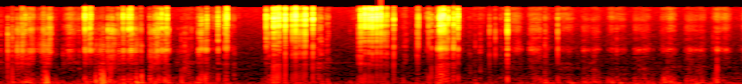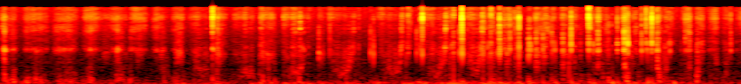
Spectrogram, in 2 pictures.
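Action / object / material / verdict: scrape / solid soap bar / soap / none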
